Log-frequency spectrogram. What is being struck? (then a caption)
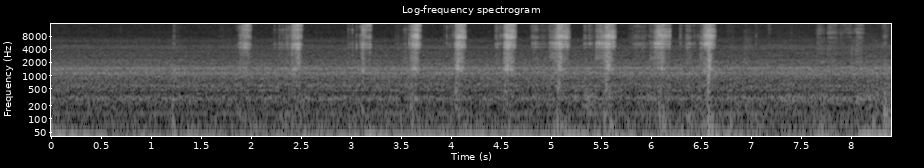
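Polystyrene foam block stroked with a paintbrush. A fine paintbrush with a metal ferrule rubs and strokes the textured surface of a small, solid, painted square of white polystyrene foam lying on a wooden table, while the other hand holds it steady. Soft, dry scratchy brush strokes repeat about twice a second, each with a brief bright rasp, over a constant low hum.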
